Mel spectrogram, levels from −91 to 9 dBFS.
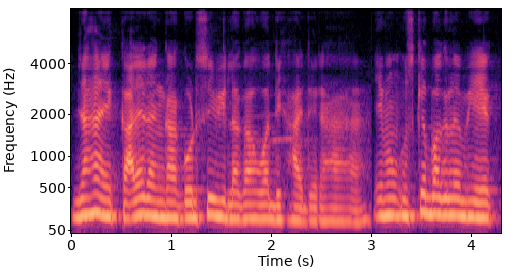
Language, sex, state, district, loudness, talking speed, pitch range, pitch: Hindi, male, Jharkhand, Garhwa, -14 LUFS, 265 wpm, 145-180 Hz, 160 Hz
